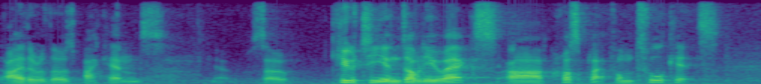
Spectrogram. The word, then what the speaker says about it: Qt: So traits UI uses either WX or Qt backend. I'm told I'm supposed to pronounce it Qt. I can't quite get used to this.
